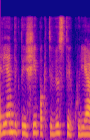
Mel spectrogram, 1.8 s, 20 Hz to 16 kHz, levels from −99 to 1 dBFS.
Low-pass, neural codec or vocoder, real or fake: 9.9 kHz; none; real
